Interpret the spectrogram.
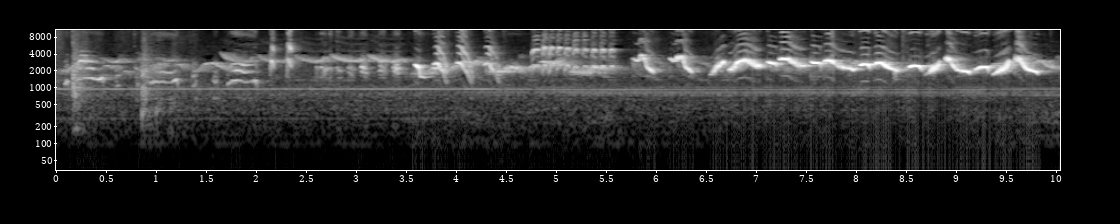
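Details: Lively caged Chinese hwamei singing varied phrases: brief chattering and mixed notes give way to loud, fast series of looping whistles that rise and fall repeatedly through the second half, over a faint electrical hum.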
